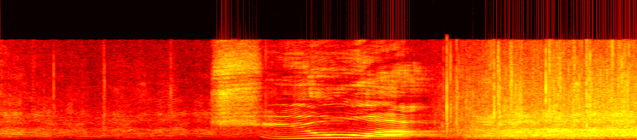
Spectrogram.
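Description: A woman speaks plaintively.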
